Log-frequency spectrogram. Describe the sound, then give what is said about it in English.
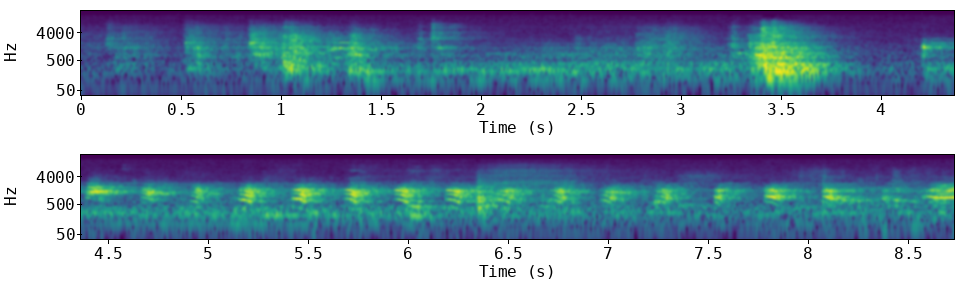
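A heavy door in a film scene grinds and scrapes open with a sharp whoosh, then a steady run of rhythmic mechanical clicks and clanks follows, loud, with no voices. “Well, I like how they have to open the magic door each time.”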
